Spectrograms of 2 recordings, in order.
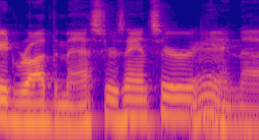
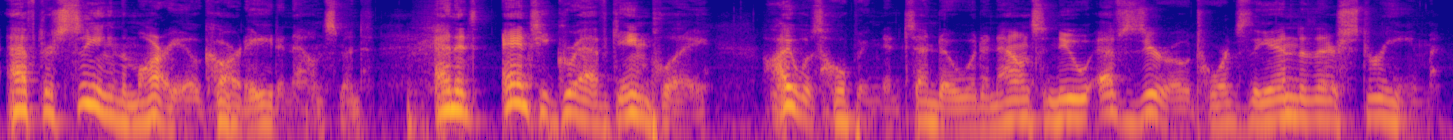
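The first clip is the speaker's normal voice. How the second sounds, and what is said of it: Bad Solid Snake voice impression. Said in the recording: “My terrible Solid Snake impression. ... This is a really bad David Hayter impression. ... Doesn't sound like Kiefer Sutherland at all.”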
